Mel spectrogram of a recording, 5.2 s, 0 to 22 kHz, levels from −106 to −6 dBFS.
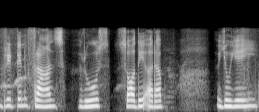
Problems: none marked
